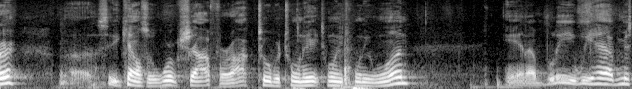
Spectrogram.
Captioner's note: gavel sounding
